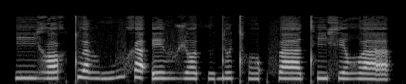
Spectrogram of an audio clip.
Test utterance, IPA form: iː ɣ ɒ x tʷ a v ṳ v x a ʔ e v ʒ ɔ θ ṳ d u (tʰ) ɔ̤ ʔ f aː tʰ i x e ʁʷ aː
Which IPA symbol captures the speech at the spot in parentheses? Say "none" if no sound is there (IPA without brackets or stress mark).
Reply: tʰ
